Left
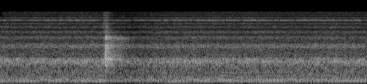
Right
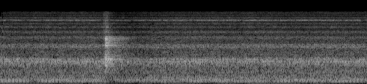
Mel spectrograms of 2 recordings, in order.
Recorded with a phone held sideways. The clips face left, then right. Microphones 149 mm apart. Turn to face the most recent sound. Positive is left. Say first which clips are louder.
# right 1 dB
turn(degrees=-10)  # may be behind; listen again after turning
